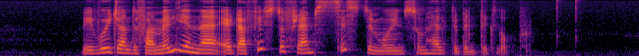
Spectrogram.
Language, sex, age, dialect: Faroese, female, 36-60, Suðurstreymoy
